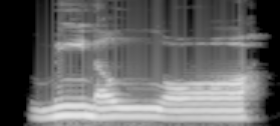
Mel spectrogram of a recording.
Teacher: اللہ کے لام کو پر موٹا کر کے پڑھا ہے کیونکہ اس سے پہلے والے حرف نون پر زبر ہے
